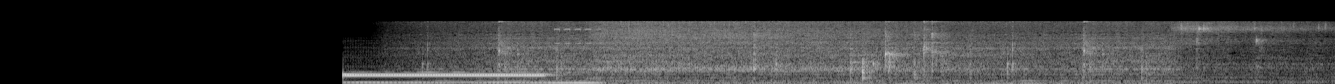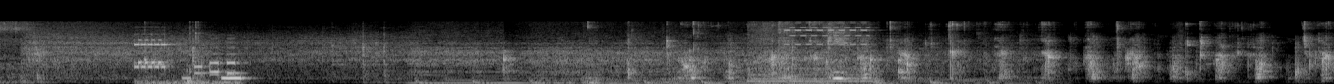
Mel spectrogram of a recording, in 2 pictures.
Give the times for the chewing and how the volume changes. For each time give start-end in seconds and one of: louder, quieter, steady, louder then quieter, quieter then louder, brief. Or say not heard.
19.1-26.6 steady.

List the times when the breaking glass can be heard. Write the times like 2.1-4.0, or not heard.
not heard.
